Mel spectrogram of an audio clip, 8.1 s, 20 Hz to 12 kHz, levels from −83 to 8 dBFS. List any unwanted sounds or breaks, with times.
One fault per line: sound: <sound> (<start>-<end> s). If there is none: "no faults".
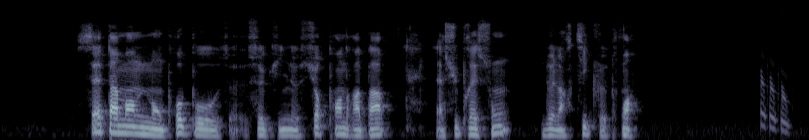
sound: chirp (7.6-8.0 s)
